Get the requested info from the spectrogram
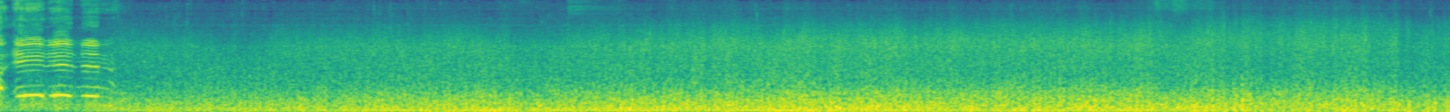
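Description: Outboard motor of a coaching launch running at a steady speed, a low even hum, with wind buffeting the microphone throughout.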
